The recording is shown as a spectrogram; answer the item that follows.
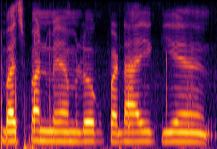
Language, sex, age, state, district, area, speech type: Urdu, female, 45-60, Bihar, Supaul, rural, spontaneous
